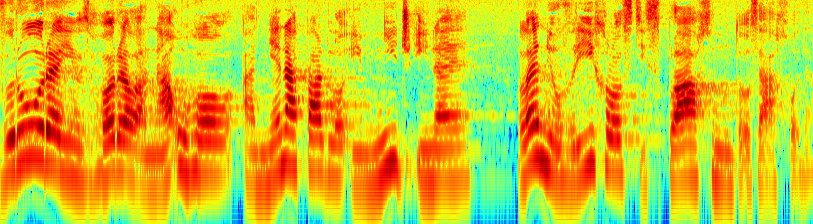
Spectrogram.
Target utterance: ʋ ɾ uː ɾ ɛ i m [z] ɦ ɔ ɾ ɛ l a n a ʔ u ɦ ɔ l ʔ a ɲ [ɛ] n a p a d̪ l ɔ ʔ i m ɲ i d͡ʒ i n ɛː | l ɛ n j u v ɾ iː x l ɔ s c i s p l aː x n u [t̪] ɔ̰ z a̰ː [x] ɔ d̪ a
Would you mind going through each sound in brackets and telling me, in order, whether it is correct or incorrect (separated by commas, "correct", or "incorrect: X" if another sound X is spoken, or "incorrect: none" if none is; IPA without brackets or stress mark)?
correct, correct, incorrect: d̪, correct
